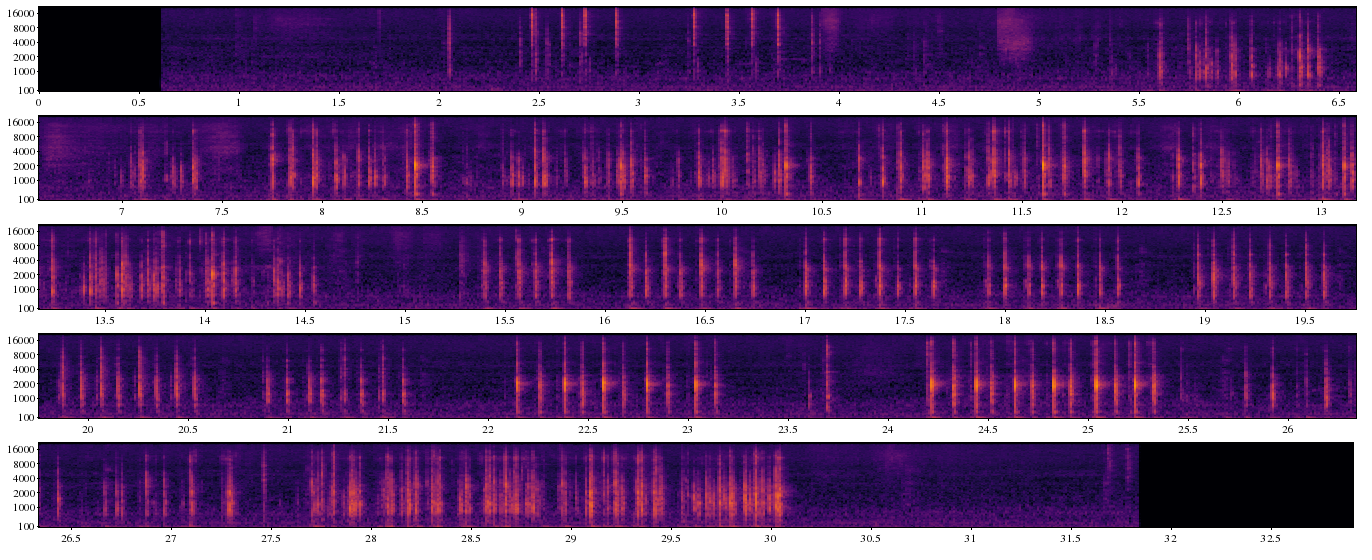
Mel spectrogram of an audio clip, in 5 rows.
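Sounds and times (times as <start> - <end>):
mechanical keyboard typing: 2.4 - 4.0, 5.4 - 14.6, 15.3 - 30.2.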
